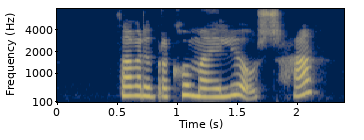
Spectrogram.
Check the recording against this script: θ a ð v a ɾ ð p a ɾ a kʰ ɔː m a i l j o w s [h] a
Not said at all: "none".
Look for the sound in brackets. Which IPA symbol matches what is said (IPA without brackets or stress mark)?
h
